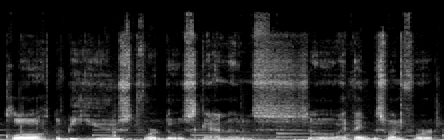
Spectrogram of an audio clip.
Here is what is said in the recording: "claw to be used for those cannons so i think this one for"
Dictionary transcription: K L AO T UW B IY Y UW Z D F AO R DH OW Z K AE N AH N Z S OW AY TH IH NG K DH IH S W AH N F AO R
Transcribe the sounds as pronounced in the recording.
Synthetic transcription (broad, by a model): K L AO T UW B IY Y UW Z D F AO R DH OW S K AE N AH N S OW AY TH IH NG K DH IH S W AH N F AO R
